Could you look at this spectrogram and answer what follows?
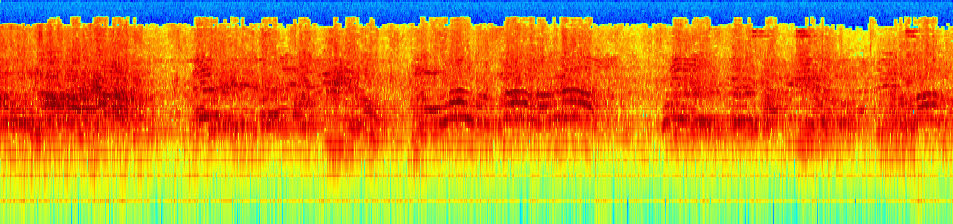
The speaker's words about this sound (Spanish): Y atención, porque se oye, escuchen, el aliento de todos los balcones. Los aplausos de todo un país que está detrás de nuestro equipo.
